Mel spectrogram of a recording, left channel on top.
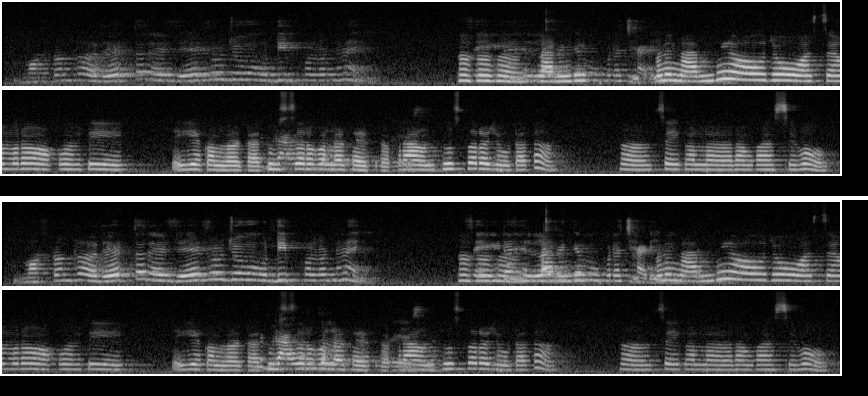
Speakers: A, on the right (about 60°); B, on the left (about 30°).
A: ମଟ ରେଡ ତ ରେଡ ର ଯୋଉ ଡିପ୍ କଲର ନାଇଁ।
B: ହଁ
A: ସେଇଟା
B: ହଁ ହଁ
A: ହେଲା
B: ନାଲି
A: ଯାଙ୍କେ ମୁଁ ପୁରା ଛାଡିବି
B: ମାନେ ନାଲି
A: ତାକୁ
B: ଆଉ ଯୋଉ ଆସେ ଆମର କୁହନ୍ତି ଇଏ କଲର ଟା
A: ମାନେ
B: ଧୂସର
A: ବ୍ରାଉନ
B: କଲର
A: ପୁରା
B: ଟାଇପ
A: ପଳେଇ
B: ର ବ୍ରାଉନ
A: ଆସିଲା
B: ଧୂସର ଯୋଉଟା ତ ହଁ ସେଇ କଲର ରଙ୍ଗ ସେବ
